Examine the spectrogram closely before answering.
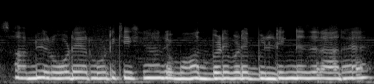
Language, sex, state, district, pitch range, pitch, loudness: Hindi, male, Delhi, New Delhi, 275-290 Hz, 285 Hz, -10 LUFS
